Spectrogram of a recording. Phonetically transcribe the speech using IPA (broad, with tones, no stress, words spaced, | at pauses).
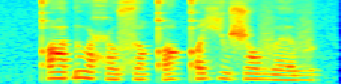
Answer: qʼa˦ɗɯ˦˨ħʊ˨ sɯ˨qʼa˦ qʼɯ˦çɯ˨ʃɒ˦ vɛ˨v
